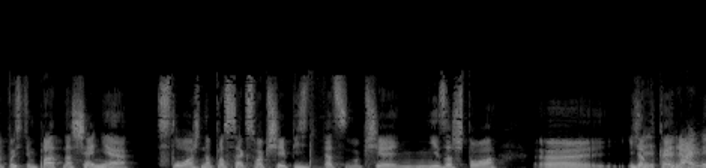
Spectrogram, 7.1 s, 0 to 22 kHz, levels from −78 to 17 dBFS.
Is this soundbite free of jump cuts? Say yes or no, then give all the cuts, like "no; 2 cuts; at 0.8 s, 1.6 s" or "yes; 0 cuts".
yes; 0 cuts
